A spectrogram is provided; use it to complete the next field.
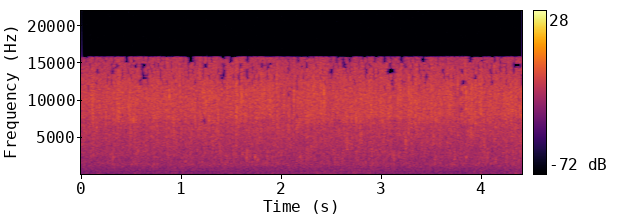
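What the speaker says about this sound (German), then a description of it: "hier kommt überall Regen hin" Steady, even rain in a video game hissing down across a wide area, a dense wash of drops with no voices and no break in the downpour.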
